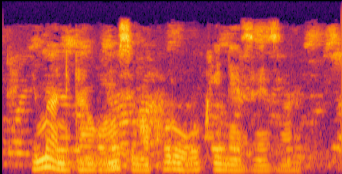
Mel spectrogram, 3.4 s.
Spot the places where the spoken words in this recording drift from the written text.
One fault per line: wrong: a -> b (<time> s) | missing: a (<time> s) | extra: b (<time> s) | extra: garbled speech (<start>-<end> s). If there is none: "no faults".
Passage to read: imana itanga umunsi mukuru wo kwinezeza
no faults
